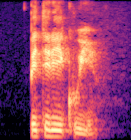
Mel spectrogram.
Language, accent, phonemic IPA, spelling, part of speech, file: French, France, /pe.te le kuj/, péter les couilles, verb, LL-Q150 (fra)-péter les couilles.wav
- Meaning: to piss off, to annoy a lot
